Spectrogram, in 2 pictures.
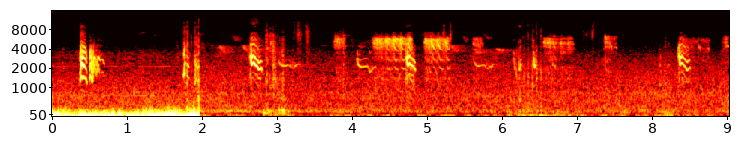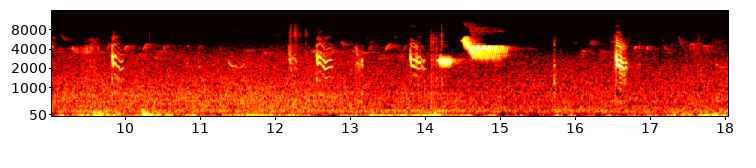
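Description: Songbird chirps: short sharp notes every second or two, with two raspier, buzzier calls, one about four seconds in and one near fifteen seconds. A low rumble fills the first two seconds.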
